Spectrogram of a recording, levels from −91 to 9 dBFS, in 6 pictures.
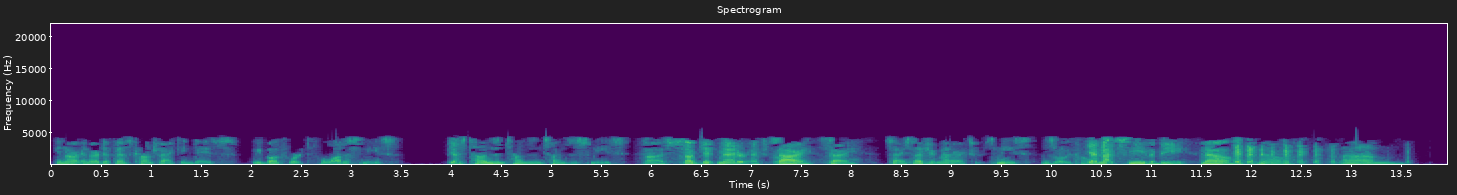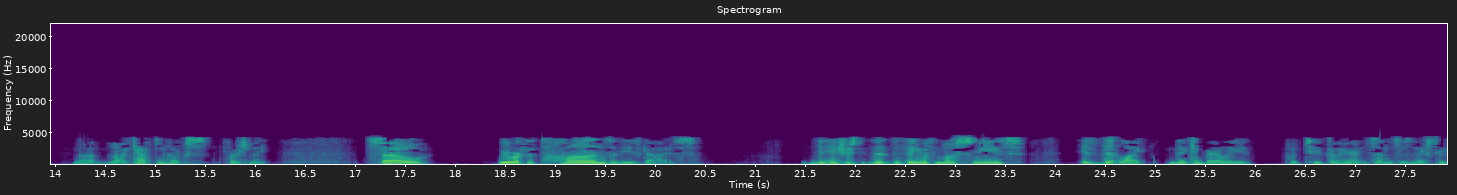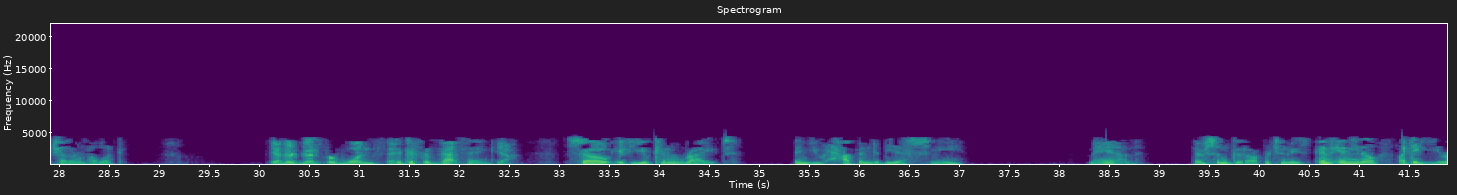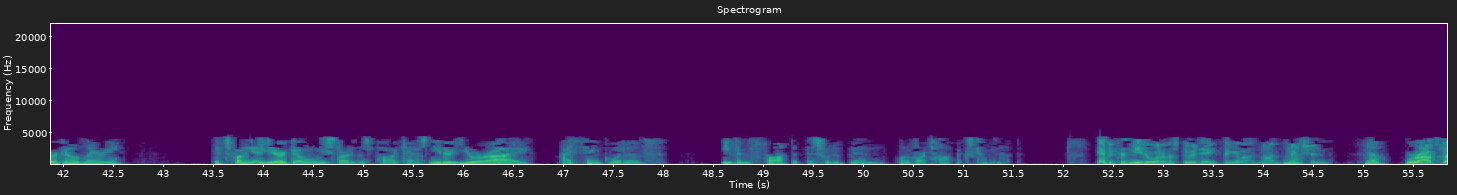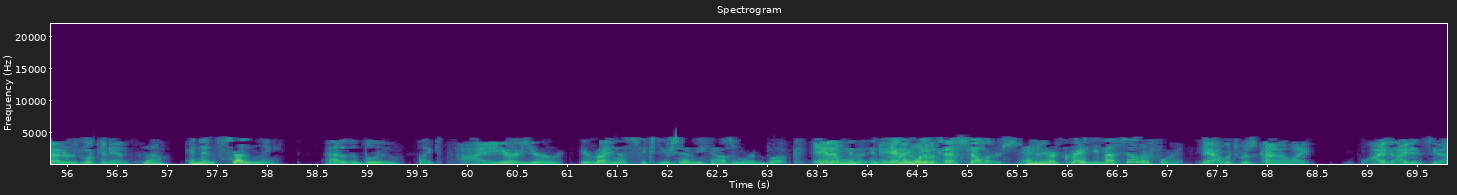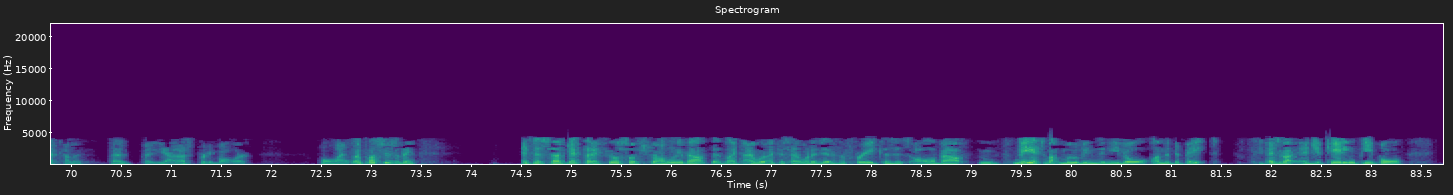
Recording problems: garbled, watery; badly; nothing above 4 kHz

